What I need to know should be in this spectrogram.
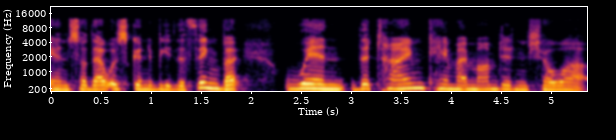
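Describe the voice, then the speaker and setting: At a fairly slow pace, a woman speaks with monotone, flat intonation in a medium pitch and a dark, mellow tone. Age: 70s. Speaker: spiritual talk speaker. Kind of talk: sermon. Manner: halting.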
